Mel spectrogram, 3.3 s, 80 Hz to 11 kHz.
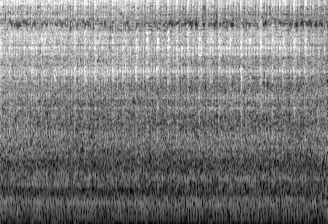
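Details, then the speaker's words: Echo PB-580T backpack blower after fitting a new cylinder (about 120 PSI compression), carburetor left slightly rich for break-in: two-stroke idle with an uneven, stumbling beat. The idle is slightly rough and the idle speed seems a little slow. "well it doesn't idle quite as smooth as I would like"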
